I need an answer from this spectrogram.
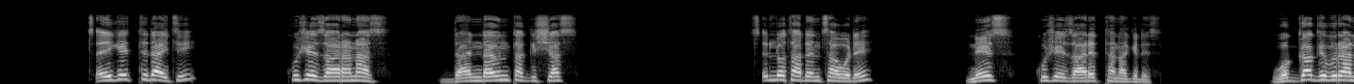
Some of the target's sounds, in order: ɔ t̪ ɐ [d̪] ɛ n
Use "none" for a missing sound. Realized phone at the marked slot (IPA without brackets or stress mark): d̪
